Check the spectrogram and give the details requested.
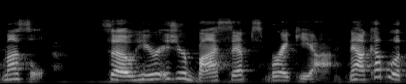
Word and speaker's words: biceps: arm the other thing did you notice that I say biceps and not bicep BP bicep you're saying two head no biceps two heads all right so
